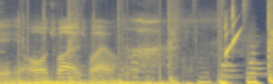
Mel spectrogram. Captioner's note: sigh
